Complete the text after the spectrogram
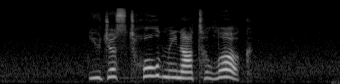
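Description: A young girl answers in a tense, sharp voice.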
